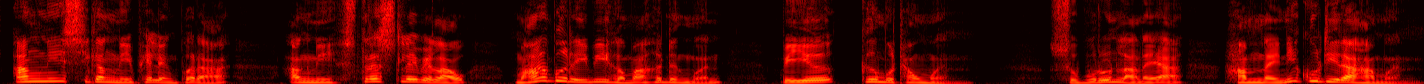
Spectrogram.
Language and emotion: Bodo, surprised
